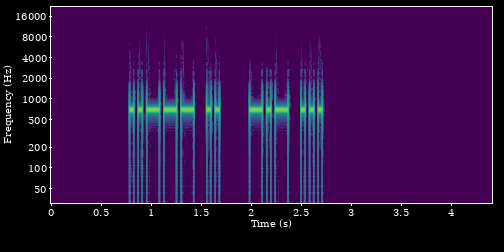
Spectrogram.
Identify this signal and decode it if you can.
Morse code, heard as a keyed tone, about 28 wpm, 700 Hz. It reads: 2I KS
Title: Winter Field Day Exchanges Encore 28wpm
